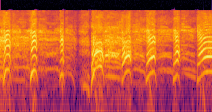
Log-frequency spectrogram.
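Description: A rapid snickering laugh: short, rising-and-falling wheezy notes, about five a second, starting as the music cuts off.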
